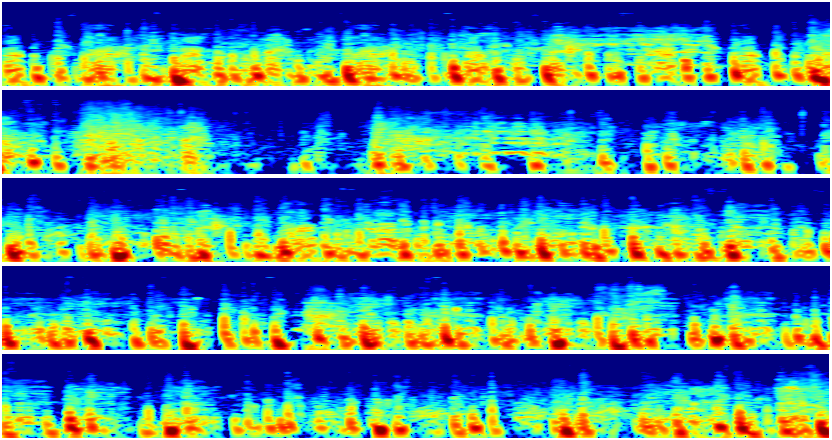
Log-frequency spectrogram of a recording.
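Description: Horse hooves clop steadily on a dirt trail.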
